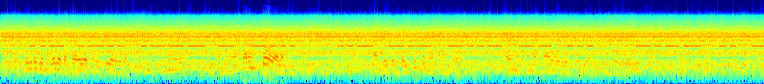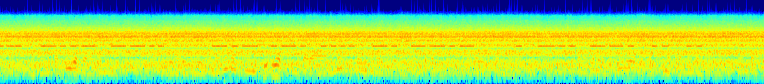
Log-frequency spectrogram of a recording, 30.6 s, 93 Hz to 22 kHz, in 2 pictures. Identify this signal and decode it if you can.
Morse code, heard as a keyed tone, hand-sent with a straight key, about 12 wpm, 1100 Hz, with heavy radio static. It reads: ULJTB UKXMS YIMXZ KRHNQ EDGII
